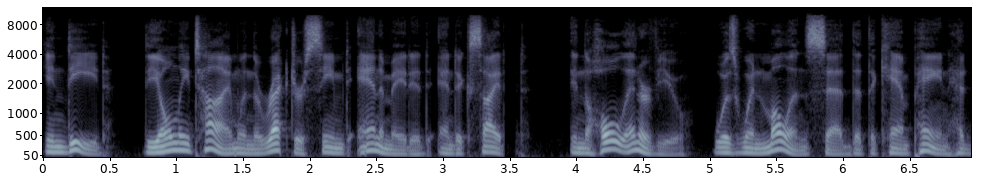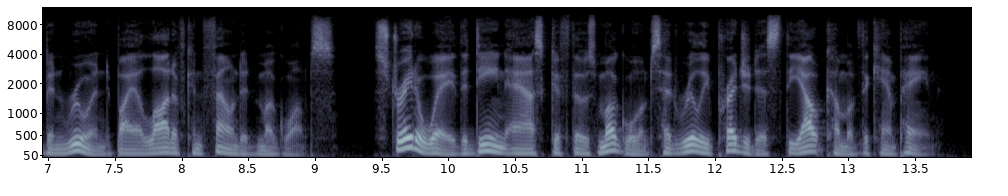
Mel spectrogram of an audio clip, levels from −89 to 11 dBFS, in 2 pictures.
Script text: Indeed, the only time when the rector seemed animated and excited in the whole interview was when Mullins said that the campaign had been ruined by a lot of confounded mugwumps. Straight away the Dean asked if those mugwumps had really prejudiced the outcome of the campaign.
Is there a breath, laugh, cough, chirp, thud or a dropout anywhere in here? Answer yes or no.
yes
